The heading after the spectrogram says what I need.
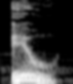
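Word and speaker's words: eau: And in French, eo. Elena said, "It looks strange, doesn't it? It's spelled E A U, but pronounced O."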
